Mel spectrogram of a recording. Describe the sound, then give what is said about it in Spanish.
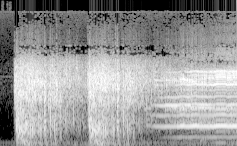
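Two loud, sharp gunshots about a second apart, each with a rough decaying crack, followed by a steady tonal ringing that lingers to the end. “¡Deténgase! ¡Deténgase o disparo!”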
